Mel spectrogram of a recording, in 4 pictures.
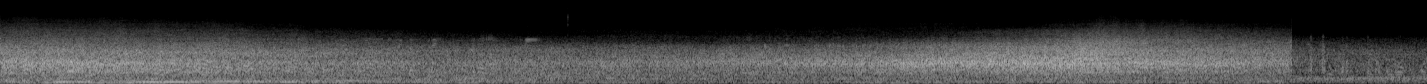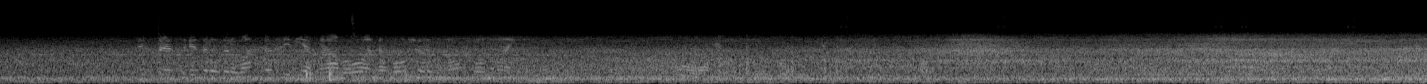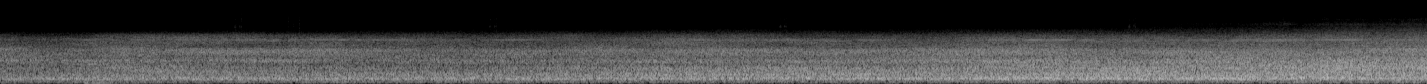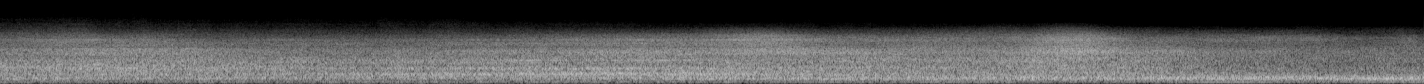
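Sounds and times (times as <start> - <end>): jet engines roaring: 0.0 - 57.0.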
